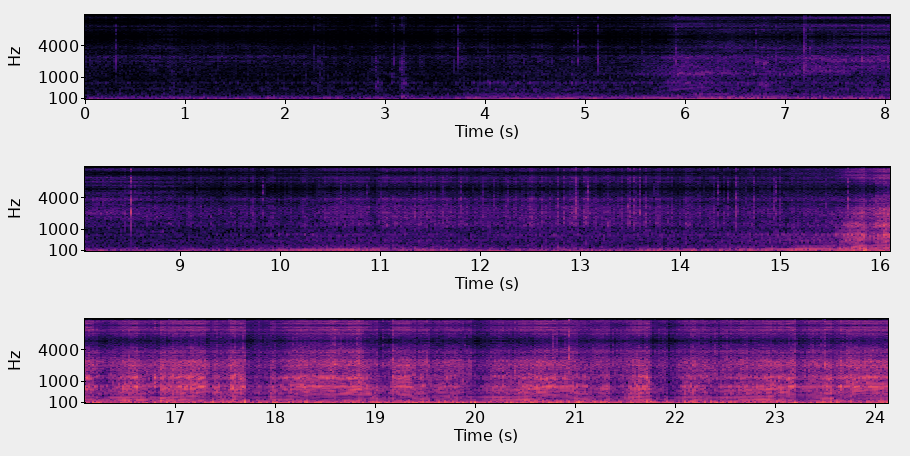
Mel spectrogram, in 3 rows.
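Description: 2010 Chevrolet Camaro SS's 6.2-litre V8, picked up from outside the car, pulling away at low revs and slowly getting louder. About sixteen seconds in it is revved hard, its pitch rising and falling again and again as the car drifts on wet pavement, over a steady rush of noise.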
